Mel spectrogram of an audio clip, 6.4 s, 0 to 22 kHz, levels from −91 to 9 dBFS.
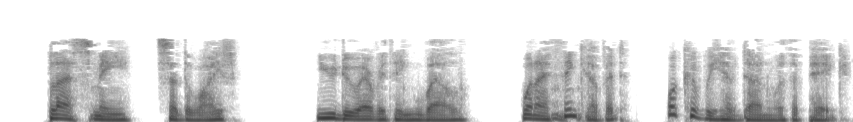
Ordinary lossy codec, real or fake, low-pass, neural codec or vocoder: MP3, 24 kbps; real; 7.2 kHz; none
